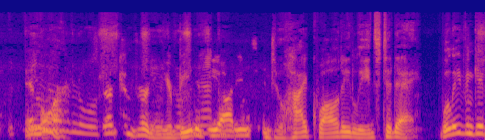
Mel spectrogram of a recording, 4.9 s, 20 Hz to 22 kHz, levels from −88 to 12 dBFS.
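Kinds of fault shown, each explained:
speech suppressed in double talk: The voice is pulled down at 0.0 to 0.09 s, 0.89 to 1.73 s and 1.9 to 2.76 s, by up to about 25 dB, likely an echo canceller ducking everything while both sides spoke. Waveforms show a caved-in envelope, and spectrograms show faded, patchy energy.
echo leak: Faint copies of the voice, about 35 dB below it and lagging by 430 ms, appear at 0.08 to 0.24 s and 0.77 to 0.88 s, likely loudspeaker pickup an echo canceller failed to remove. Spectrograms show weak ghost traces trailing the main speech bands.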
